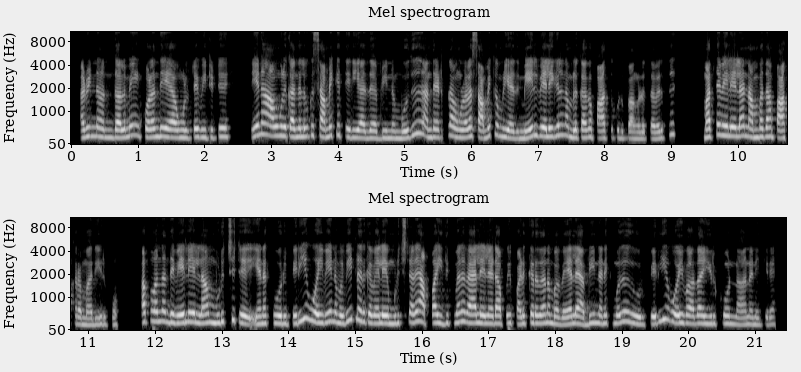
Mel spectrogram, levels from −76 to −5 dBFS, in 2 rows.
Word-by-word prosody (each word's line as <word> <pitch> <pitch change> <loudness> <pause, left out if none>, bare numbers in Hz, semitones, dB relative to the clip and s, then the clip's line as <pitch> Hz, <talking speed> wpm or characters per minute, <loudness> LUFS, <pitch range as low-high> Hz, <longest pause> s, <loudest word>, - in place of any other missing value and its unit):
அப்பிடின்னு 260 +2 0
வந்தாலுமே 230 +4 +1 0.2
குழந்தைய 250 +2 +2
அவுங்கள்ட்ட 220 +2 0
விட்டுட்டு 230 +3 -3 0.5
ஏன்னா 320 +2 +1
அவுங்களுக்கு 275 -2 +2
அந்த 250 +1 +1
அளவுக்கு 265 +3 -3
சமைக்க 270 +5 0
தெரியாது. 220 -2 0
அப்பிடின்னம்போது 210 +5 -2 0.2
அந்த 235 0 -2
இடத்தில 255 +5 -4
அவுங்களால 235 +2 +1
சமைக்க 255 +8 -1
முடியாது. 220 -5 +1
மேல் 260 +6 +2
வேலைகள் 260 +4 +3
நம்மளுக்காக 225 -1 0
பார்த்துக் 215 +1 -2
கொடுப்பாங்களோ 195 -2 -5
தவிர்த்து 205 +11 -4 0.5
மத்த 245 +5 +1
வேலையெல்லாம் 270 -1 +3
நம்ம 235 +2 0
தான் 250 -2 -1
பார்க்குற 210 0 +1
மாரி 185 +1 -4
இருக்கும். 195 0 -11 0.4
அப்போ 270 +2 -2
வந்து 290 0 0
அந்த 255 0 +2
வேலையெல்லாம் 255 -1 +3
முடிச்சுட்டு 270 -1 0 0.2
எனக்கு 230 +1 -3
ஒரு 225 - 0
பெரிய 305 +11 +1
ஓய்வே 250 +2 +3
நம்ம 235 -3 +1
வீட்ல 335 -1 -1
இருக்குற 265 -4 0
வேலைய 230 0 +5
முடிச்சுட்டாலே, 240 +5 -2
"அப்பா! 250 0 -2
இதுக்கு 240 +2 -8
மேல 290 +2 0
வேலை 240 0 +4
இல்லடா! 230 0 +2
போய் 240 -1 -4
படுக்கிற 225 +3 0
தான் 250 +1 +1
நம்ம 220 -3 0
வேல" 220 +2 +2
அப்பிடீன்னு 235 +4 -1
நெனைக்கும் 235 0 -4
போது, 275 +5 0
அது 250 - -2
ஒரு 205 - -8
பெரிய 300 +11 +1
ஓய்வா 235 -1 +2
தான் 225 -1 +2
இருக்குன்னு 220 0 -4
நான் 200 +1 -5
நெனைக்கிறேன். 200 +1 -8
235 Hz, 180 wpm, -23 LUFS, 220-260 Hz, 0.5 s, வேலைய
